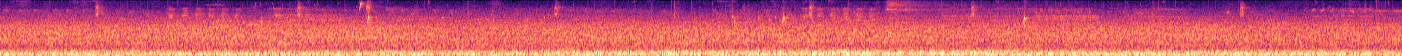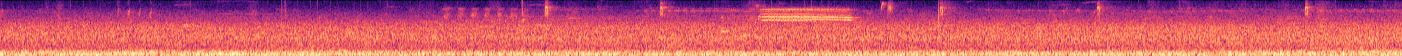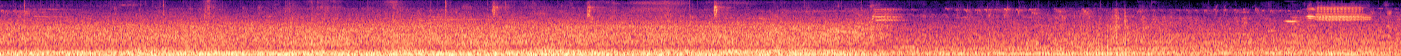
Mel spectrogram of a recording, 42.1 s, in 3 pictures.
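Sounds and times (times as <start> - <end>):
birds chirping: 0.0 - 42.0
low outdoor rumble: 22.6 - 41.0
loud bird call: 36.2 - 37.2, 41.1 - 41.8.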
